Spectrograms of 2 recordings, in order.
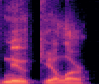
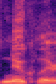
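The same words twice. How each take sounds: First: It is said with a 'cular' ending. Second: It is said with the standard 'clear' ending. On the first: The speaker calls it wrong. "never got it right. Always nuclear" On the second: The speaker calls it right. "come on, it's nuclear"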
